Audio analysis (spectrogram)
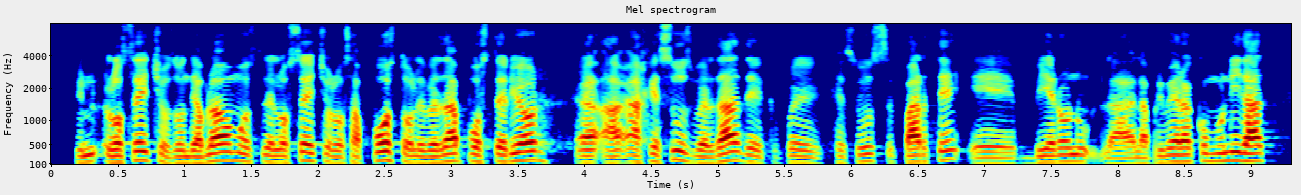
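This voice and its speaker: Delivered at a moderate pace with hardly any pauses, an ordinary speaking voice shows big swings in loudness and ordinary pitch variation, recorded with a dry, close sound with no echo over a quiet background. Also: man, fairly high pitch for a man. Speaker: bible study teacher. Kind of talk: bible study class. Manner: conversational, many filler words.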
